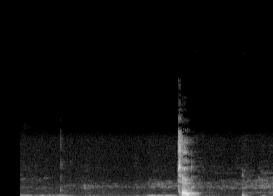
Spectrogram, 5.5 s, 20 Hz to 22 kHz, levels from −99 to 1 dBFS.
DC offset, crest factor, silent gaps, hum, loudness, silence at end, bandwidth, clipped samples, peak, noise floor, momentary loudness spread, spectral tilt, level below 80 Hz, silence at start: under 0.1%; 24 dB; none; none; -18 LUFS; 0.6 s; 9.2 kHz; under 0.1%; -2 dBFS; -64 dBFS; 30 LU; -5 dB/octave; -58 dBFS; 3.55 s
